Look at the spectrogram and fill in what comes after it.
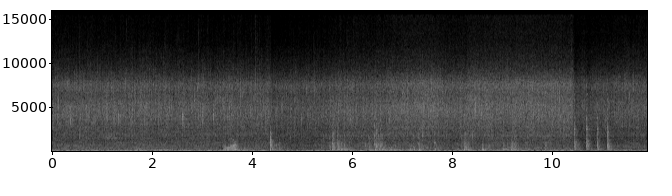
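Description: Chicken pieces with onion, tomato and chilli sizzling steadily in hot oil in a black wok, stirred with a wooden spatula that scrapes and knocks against the pan now and then, with a quick run of knocks near the end.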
